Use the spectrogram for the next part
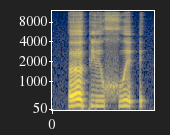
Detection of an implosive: absent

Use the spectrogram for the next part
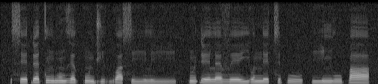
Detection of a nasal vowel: present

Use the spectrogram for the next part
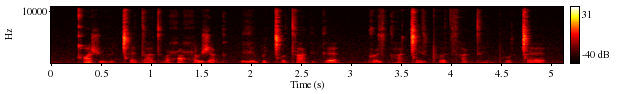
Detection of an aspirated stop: present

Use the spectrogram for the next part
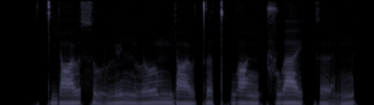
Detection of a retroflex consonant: present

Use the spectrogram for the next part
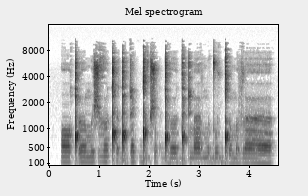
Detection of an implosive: absent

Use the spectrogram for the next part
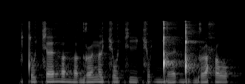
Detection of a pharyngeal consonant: present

